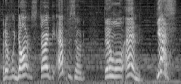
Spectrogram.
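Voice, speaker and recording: Excitable female comic podcast character, played by a woman: dramatic rambler, bright high voice, lively intonation. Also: normal speed, soft background music. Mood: manic triumph. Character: excitable, scatterbrained female podcast character ranting about immortality.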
